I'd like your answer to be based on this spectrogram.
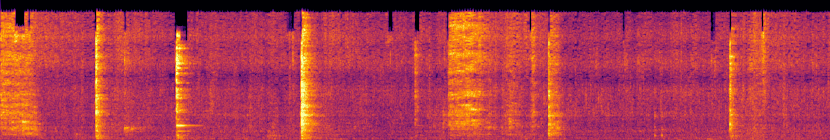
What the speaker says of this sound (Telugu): ఇట్లా మూత తీసుకుంటూ మధ్య మధ్య అడుగు కాకుండా కలుపుతుండాలి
